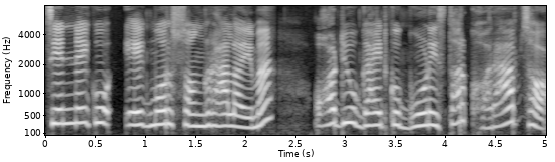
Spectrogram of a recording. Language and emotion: Nepali, disgusted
